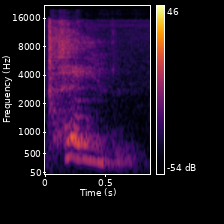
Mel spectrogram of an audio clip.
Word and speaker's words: tunggu: 哦，也不可以念成 tunggu，也不可以念成 kami。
